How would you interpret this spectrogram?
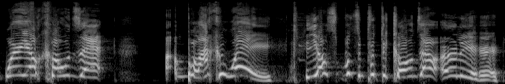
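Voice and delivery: high, exasperated scolding; indignant complaint. Retold or imitated. Complaining to cone guy.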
